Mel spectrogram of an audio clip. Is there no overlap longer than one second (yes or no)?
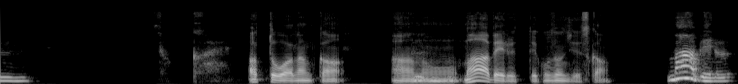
yes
